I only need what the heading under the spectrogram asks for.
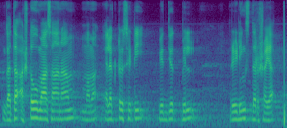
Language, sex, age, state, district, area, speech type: Sanskrit, male, 18-30, Karnataka, Uttara Kannada, rural, read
